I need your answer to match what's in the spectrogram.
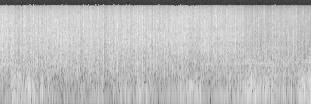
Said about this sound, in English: Do you like the ASMR of the cars driving by? That's pretty fun.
